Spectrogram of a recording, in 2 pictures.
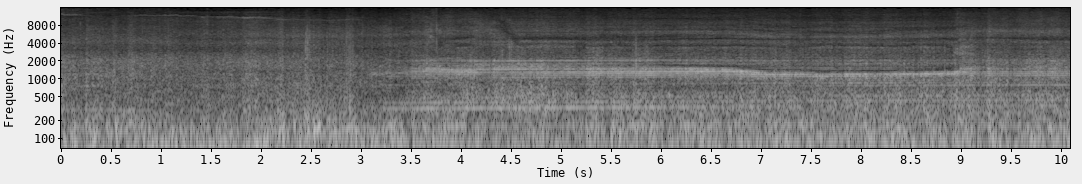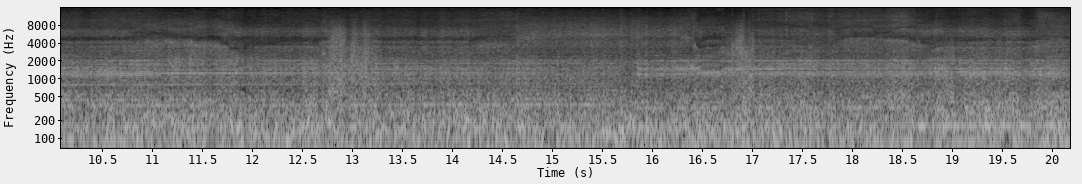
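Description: Yamaha R15 V3's single-cylinder engine running hard and steady at high revs in sixth gear near its top speed, with wind rushing over the microphone.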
